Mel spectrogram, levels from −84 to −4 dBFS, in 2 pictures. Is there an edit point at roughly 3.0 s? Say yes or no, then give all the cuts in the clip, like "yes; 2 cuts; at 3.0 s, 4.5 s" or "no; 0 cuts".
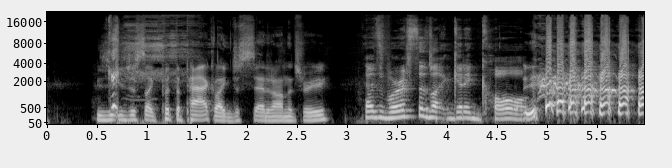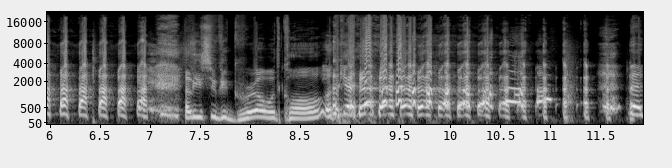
no; 0 cuts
